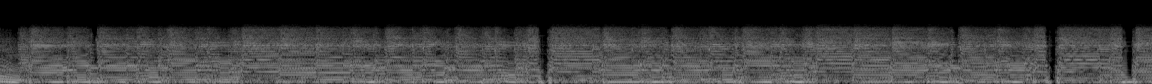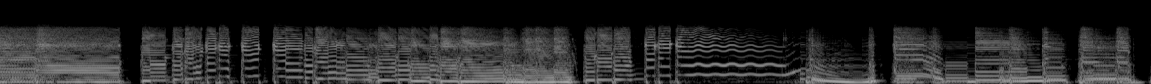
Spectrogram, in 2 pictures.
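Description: A Telecaster plays through the Tonex Benson Chimera Crunch amp model, giving crunchy, driven chords throughout and then single-note lines and bends, loud and close with no talking.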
